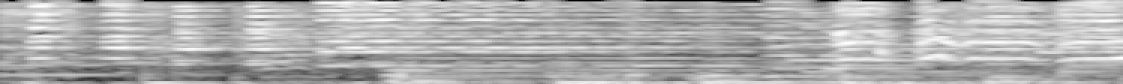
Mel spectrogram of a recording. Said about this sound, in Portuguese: O galo errou, o relógio marcou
